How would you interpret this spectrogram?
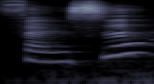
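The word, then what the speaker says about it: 粉丝: 粉丝 actually comes from the word fans. Fans, 粉丝.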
